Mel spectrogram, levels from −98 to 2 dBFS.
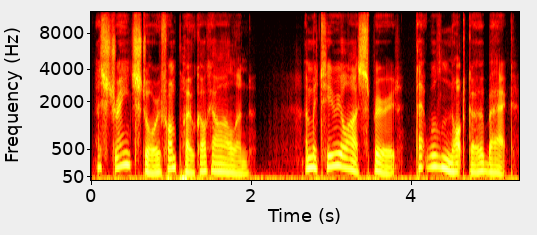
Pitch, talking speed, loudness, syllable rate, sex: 135 Hz, 145 wpm, -18 LUFS, 5.2 syllables/s, male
